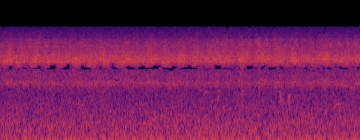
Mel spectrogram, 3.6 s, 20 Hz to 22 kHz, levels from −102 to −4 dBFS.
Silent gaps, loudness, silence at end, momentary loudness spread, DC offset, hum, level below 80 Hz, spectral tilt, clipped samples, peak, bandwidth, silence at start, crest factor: none; -39 LUFS; 0 s; 1 LU; under 0.1%; none; -56 dBFS; -1 dB/octave; under 0.1%; -28 dBFS; 11.5 kHz; 0 s; 14 dB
